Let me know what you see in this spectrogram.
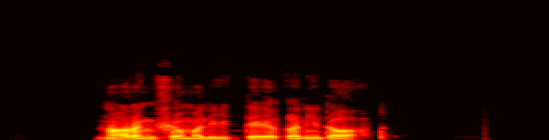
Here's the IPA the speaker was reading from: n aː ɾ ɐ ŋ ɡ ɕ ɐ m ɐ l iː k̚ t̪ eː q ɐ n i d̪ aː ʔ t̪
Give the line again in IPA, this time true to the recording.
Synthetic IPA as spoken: n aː ɾ ɐ ŋ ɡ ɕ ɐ m ɐ l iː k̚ t̪ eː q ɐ n i d̪ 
